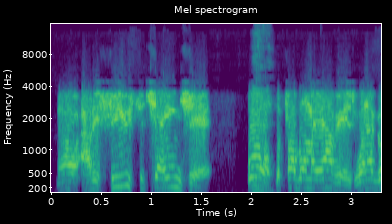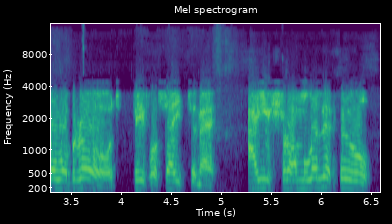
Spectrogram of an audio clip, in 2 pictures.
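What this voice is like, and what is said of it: Mancunian accent. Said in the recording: “your Manc accent”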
